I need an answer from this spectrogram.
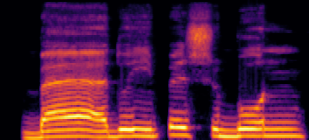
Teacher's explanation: দুই পেশ দিয়ে হরফের উচ্চারণ ঠোঁট গোল করে দ্রুতভাবে উচ্চারণ করব। দেখুন, বা দুই পেশ বুন, ওয়াও দুই পেশ উন, ওয়াও হরফ ঠোঁট গোল করে দুই ঠোঁটের মাঝে ফাঁকা রেখে উচ্চারণ করতে হবে।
